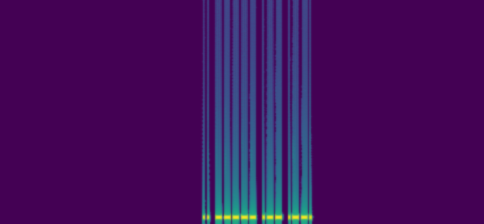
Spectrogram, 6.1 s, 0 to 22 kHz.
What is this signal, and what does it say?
Morse code, heard as a keyed tone, about 42 wpm, 700 Hz. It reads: I0WP
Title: DXCC-100 Call Signs - 4 Characters - Repeated 3x - 45wpm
